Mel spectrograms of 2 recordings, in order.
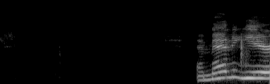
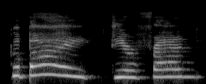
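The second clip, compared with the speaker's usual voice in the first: high, squeaky little mouse voice; a tiny mouse squeaking goodbye to his whale friend; 8 semitones higher, slower than usual. A narrator's reading. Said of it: "squeaked Amos".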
